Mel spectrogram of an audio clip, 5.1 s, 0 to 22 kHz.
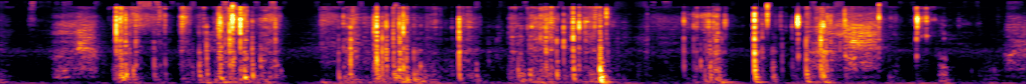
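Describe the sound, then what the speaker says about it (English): A firework fuse protector is torn off a 1.4 compound cake in a series of crisp tearing and crinkling bursts, close by and irregular, with short quiet gaps between pulls. "You tear it off."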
